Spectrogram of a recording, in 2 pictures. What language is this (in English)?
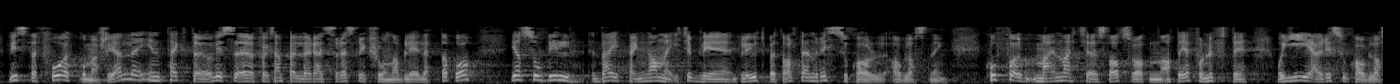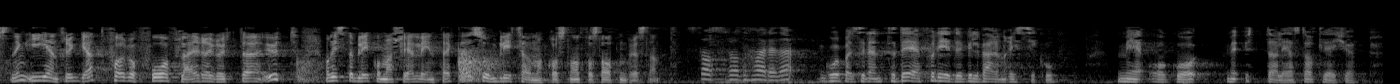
Norwegian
